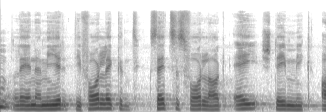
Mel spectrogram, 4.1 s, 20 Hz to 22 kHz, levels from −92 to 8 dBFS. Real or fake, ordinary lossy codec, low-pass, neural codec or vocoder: real; none; 14.4 kHz; none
